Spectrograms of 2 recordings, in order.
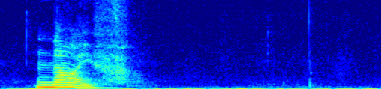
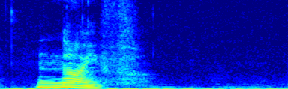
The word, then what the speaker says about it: knife: чашка cup кап нож knife на из посмотрите кей не читается перед н knife и блюдца соса соуса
